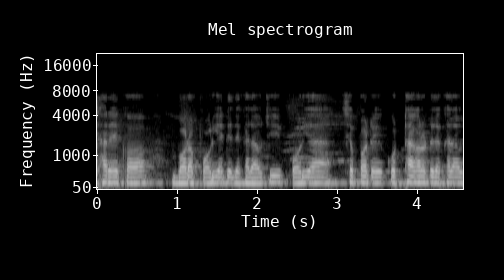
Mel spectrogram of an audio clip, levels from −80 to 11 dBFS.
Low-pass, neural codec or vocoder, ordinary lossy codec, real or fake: 7.2 kHz; none; none; real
